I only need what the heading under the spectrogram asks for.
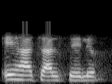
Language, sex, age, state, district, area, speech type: Gujarati, female, 45-60, Gujarat, Morbi, rural, conversation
